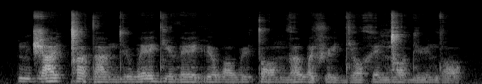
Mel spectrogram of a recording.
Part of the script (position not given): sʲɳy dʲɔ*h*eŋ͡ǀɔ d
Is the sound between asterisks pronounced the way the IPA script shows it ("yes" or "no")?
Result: no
